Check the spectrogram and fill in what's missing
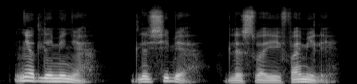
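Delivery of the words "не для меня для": plain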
